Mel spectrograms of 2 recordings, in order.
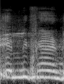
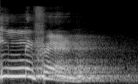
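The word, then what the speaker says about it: elephant: जमती गोटे छोटिया कथा मुझे कहबी ना, दिस इज या आम छुआ बेल समस्ते पढ़ी एलिफेंट, एलिफेंट आमको शिखा जाइए, बट it's right pronunciation is इलिफेंट।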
